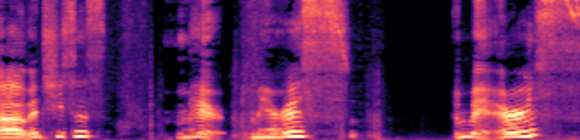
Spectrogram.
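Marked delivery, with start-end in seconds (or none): 1.3-4.4 small, faint, soft, faraway voice, higher. Voicing a character gently calling to Maris: small, faint, quiet voice. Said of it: "You hear a small, faint, quiet, faraway voice".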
